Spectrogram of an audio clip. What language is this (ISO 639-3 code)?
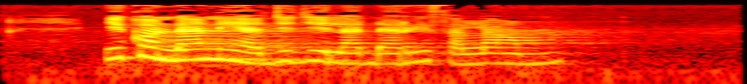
swa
